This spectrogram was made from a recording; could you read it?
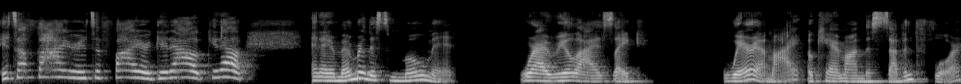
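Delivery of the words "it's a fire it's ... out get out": shrill, high-pitched screaming. Retelling what the front desk person screamed on the phone, imitating someone screaming. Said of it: "answers the phone screaming".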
